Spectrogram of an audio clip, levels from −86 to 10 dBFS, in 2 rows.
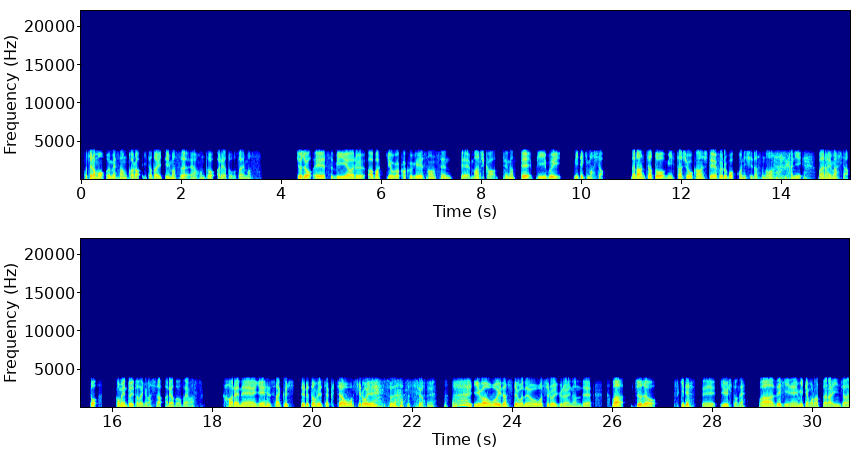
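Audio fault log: No faults are heard in this speech. The sound carries the narrow telephone band of a 40 kbit/s G.726 ADPCM link, running from about 150 Hz to 3.5 kHz with nothing above 3.8 kHz.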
